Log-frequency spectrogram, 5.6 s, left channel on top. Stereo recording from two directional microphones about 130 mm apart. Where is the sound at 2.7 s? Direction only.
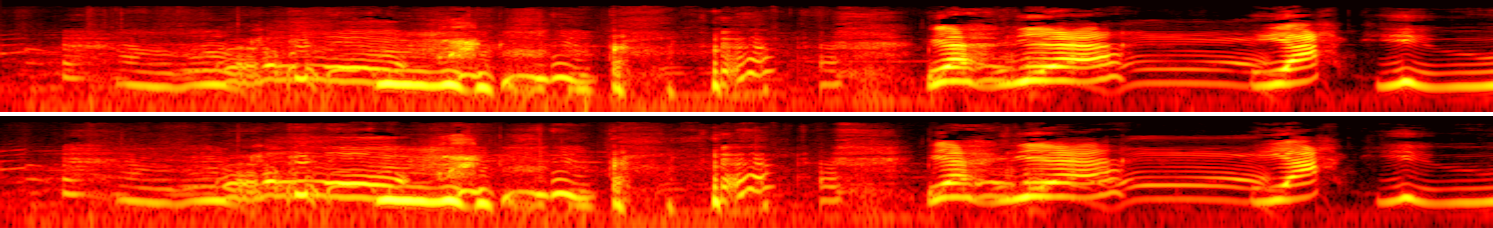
25° right (ahead or behind).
